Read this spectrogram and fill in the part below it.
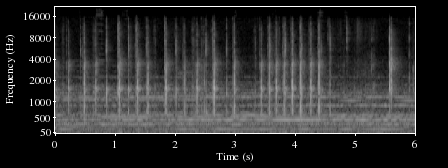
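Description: Triggers on a Ralthy Switch Pro controller, a third-party gamepad, being pressed repeatedly: a string of about twenty sharp, close clicks in an uneven tapping rhythm, heard alone with no talk.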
